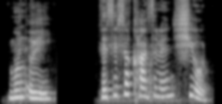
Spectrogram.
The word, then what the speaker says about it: 문의: First letter is 문, second letter is 의. Together, it is pronounced 문의.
